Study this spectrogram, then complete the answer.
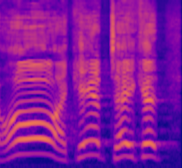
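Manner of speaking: high, loud and slow, mock despair; quitter's whine. Preacher mocking a quitter who moans that he can't take it. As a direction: play up a hammed-up quitter giving up.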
